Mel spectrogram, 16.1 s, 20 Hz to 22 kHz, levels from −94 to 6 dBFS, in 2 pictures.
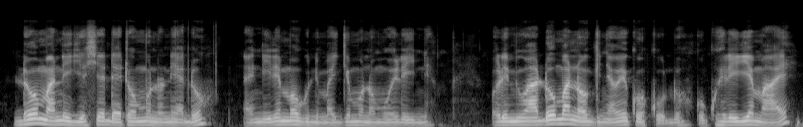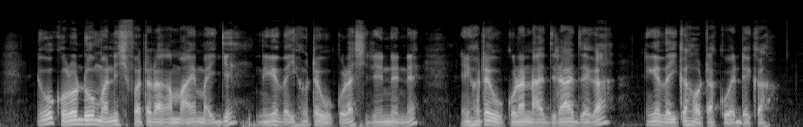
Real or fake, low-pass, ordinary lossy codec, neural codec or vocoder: fake; none; none; codec, 24 kHz, 3.1 kbps, DualCodec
